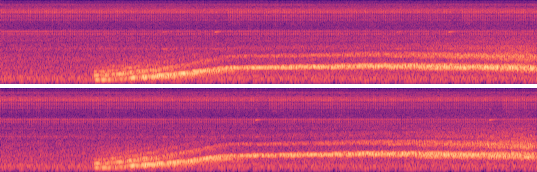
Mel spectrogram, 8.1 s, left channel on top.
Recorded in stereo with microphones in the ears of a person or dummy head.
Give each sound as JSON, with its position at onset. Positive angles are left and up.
{"t": 1.4, "sound": "a whoosh", "side_deg": -60, "distance_m": 1.7}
